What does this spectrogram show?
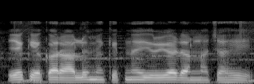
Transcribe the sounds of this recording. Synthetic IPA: eːkeːkaɾaːlumẽkɪt̪najuːɾijaɖaːlnat͡ʃaːɦieː

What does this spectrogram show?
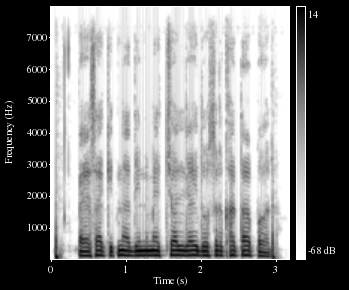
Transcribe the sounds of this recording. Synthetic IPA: pɛːsakɪt̪nad̪ɪnmẽt͡ʃəld͡ʒaːid̪usəɾkʰaːt̪apəɾ

